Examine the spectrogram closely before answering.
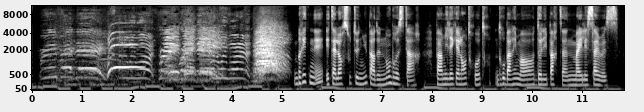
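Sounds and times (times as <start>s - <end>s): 
protest crowd yelling: 0.2s - 5.2s
protest crowd chanting in rhythmic unison: 2.3s - 5.2s
speech: 5.3s - 11.8s.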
